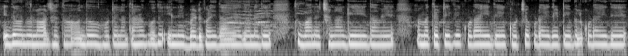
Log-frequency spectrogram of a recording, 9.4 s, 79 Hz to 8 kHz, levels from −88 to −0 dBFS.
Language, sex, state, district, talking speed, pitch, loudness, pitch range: Kannada, female, Karnataka, Dharwad, 160 wpm, 215 Hz, -16 LUFS, 210-215 Hz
